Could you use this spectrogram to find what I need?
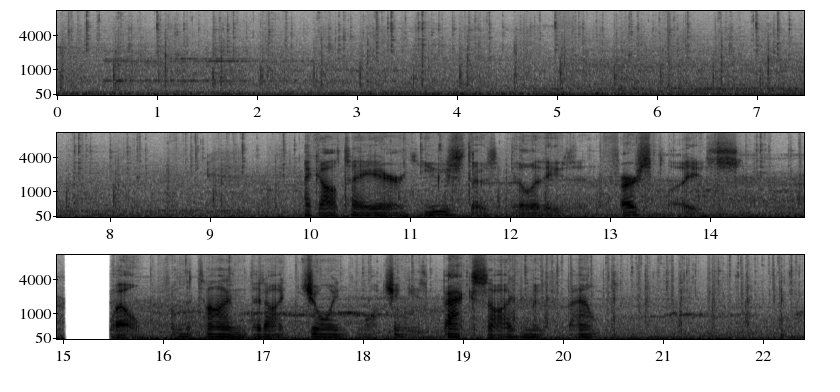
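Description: Footsteps tap on stone at a steady walking pace.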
